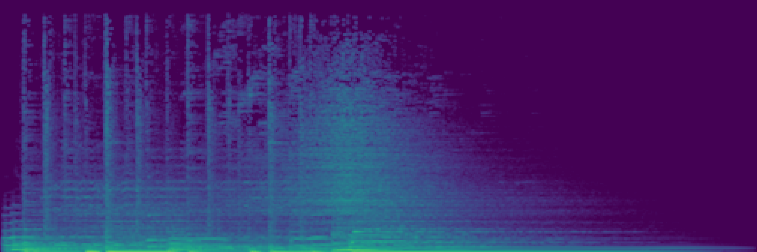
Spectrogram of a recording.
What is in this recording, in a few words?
Long Sting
